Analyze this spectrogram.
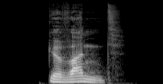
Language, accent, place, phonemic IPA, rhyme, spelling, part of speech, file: German, Germany, Berlin, /ɡəˈvant/, -ant, Gewand, noun, De-Gewand.ogg
- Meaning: 1. sumptuous garment 2. any kind of garment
